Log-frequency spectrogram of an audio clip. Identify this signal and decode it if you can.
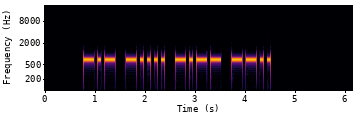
Morse code, heard as a keyed tone, about 17 wpm, 700 Hz. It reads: K6YZ
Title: USA Call Signs - 4 Characters - Repeated 3x - 17wpm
